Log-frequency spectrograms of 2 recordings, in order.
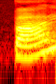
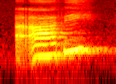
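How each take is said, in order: First: It is said loud and firm, nearly shouted. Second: It is said a little louder and shaky.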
